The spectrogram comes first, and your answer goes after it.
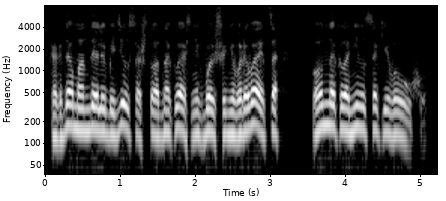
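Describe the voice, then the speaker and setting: A man reading a novel aloud in measured, even narration. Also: on the high side, no room sound, clean studio sound. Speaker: audiobook reader. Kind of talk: scripted narration.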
